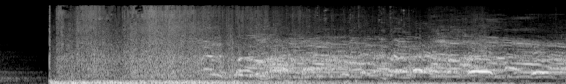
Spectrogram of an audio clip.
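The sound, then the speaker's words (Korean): A sudden heavy boom of cannon fired to break a city gate erupts after a brief quiet, followed by sustained rumbling blasts and a noisy clamor of many voices shouting, as Korean and Chinese troops advance on the rebuilt fortress of Sacheon. “대포를 쏘아 성문을 부수어라!”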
